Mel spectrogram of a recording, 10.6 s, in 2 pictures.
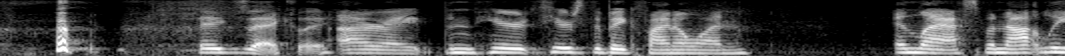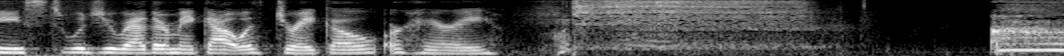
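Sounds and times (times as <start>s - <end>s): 
speech: 1.0s - 3.8s, 4.5s - 8.3s
deep hiss through teeth: 8.0s - 9.7s.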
